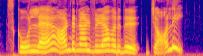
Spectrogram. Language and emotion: Tamil, happy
